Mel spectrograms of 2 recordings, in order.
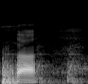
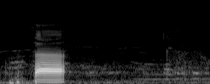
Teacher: ثنایا علیہ جو ہے اس کے کنارے پر لگے گا، اس سے نکلے گا ثا۔ اس طرح جب ثا نکالیں گے تو نہ یہ صاد کی جیسی آواز ہوگی اس کی، نہ اس کی آواز سین جیسی ہوگی، بلکہ اس کی اپنی ہی آواز نکلے گی اس طرح ثا۔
